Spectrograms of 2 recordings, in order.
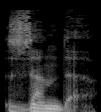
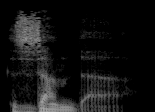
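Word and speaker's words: Dzundza: His name is George Zunda. It's pronounced Zunda.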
